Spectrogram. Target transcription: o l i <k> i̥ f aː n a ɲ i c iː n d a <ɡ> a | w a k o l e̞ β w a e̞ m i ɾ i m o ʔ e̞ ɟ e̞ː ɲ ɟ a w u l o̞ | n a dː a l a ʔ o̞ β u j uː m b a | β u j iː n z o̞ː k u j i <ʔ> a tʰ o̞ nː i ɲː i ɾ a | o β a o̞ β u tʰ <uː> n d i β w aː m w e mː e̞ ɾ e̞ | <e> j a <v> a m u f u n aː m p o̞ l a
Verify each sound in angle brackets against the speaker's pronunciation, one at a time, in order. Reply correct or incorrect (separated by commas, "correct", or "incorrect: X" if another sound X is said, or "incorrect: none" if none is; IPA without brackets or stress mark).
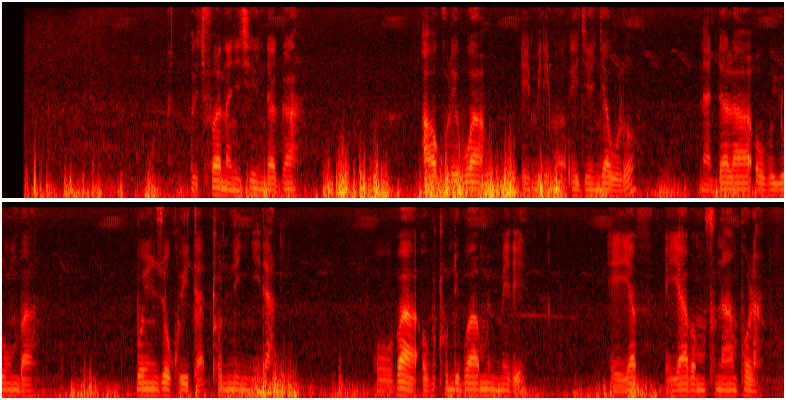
incorrect: c, correct, incorrect: t, correct, correct, incorrect: β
